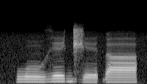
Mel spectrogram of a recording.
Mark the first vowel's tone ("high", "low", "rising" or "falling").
low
